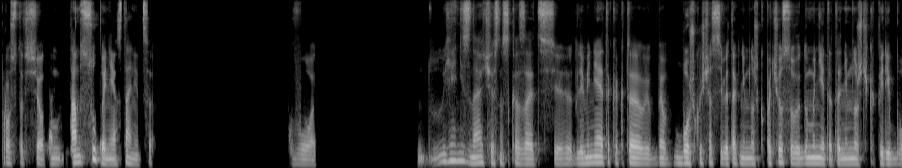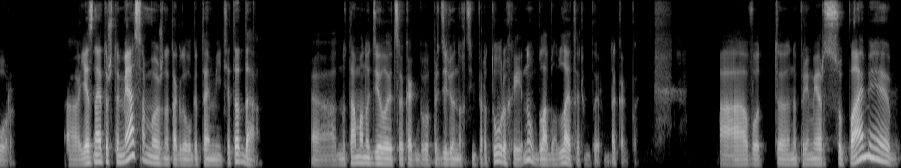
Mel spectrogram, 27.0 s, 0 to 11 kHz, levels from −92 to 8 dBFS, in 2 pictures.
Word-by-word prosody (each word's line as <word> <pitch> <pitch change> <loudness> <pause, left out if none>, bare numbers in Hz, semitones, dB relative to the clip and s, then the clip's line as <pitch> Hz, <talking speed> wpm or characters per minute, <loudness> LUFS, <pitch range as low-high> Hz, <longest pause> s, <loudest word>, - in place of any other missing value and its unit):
просто - - -5
всё. - - -2
Там 100 -1 -7
там 120 +1 +4
супа 150 - +3
не 95 0 -3
останется. 95 -1 -3 2.0
Вот. 90 -2 -9 1.5
Ду, 110 +7 -13
я 155 +2 -3
не 155 - -4
знаю, 115 -4 0
честно 110 -1 -3
сказать. 95 -2 -1
Э, 100 -1 -5
для 105 0 -4
меня 120 +2 +1
это 115 - -6
как-то, - - -3
э, 105 -2 +2
эм, - - -10
б 100 +1 -5
бошку 110 0 -2
щас - - -3
себе - - 0
так - - -4
немножко 100 -1 -5
почесываю, 110 -4 0
думаю: 110 +1 0
"Нет, 105 -3 -1
это 95 +1 -3
немножечко 100 0 -4
перебор". 95 -4 -5 0.8
А, 90 -1 -4
я 110 +4 +6
знаю 140 +4 +6
то, - - +1
что 135 -1 -1
мясо 185 - +9
можно 110 -8 0
так 95 0 0
долго 95 0 -2
томить, 90 -3 -3
это 105 +7 +3
да. 95 - -1 0.8
Э, 85 0 -8
но 90 +1 -8
там 110 +3 +1
оно 110 -1 +2
делается 100 -3 +3
как 95 -1 -1
бы 90 - -7
в - - 0
определенных 95 0 -4
температурах 100 - -3
и, 95 -1 -2
ну, 175 -1 -1
бла-бла-бла, 95 +4 +2
это - - -6
р - - -19
бы, - - -11
да, - - -9
как - - -14
бы. - - -22 1.2
А, 90 +1 +2
вот, 90 0 -4 0.2
э, 95 -1 -1
например, 95 +1 -2
с - - +5
супами. 160 - +5
100 Hz, 155 wpm, -24 LUFS, 95-115 Hz, 2.0 s, мясо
